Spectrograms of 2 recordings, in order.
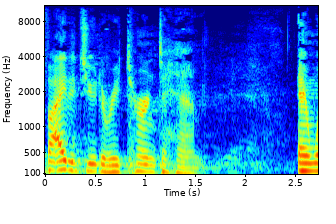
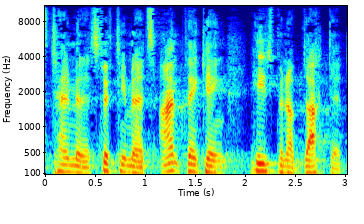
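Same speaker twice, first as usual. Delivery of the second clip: normal talking voice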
